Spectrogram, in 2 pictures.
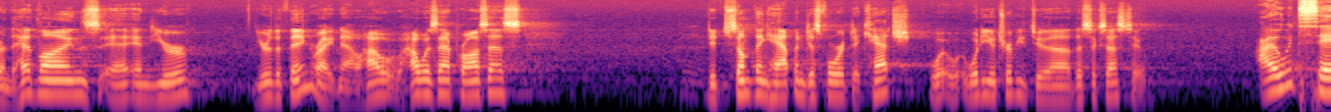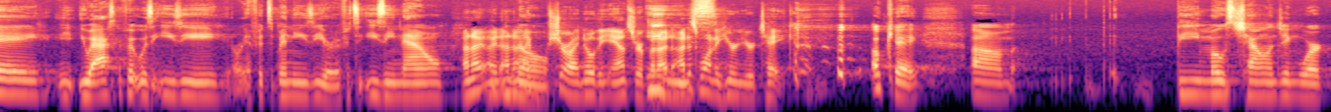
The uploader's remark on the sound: This episode is part three of three Fervent Four Show episodes that were recorded at the Mighty Dream Forum.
